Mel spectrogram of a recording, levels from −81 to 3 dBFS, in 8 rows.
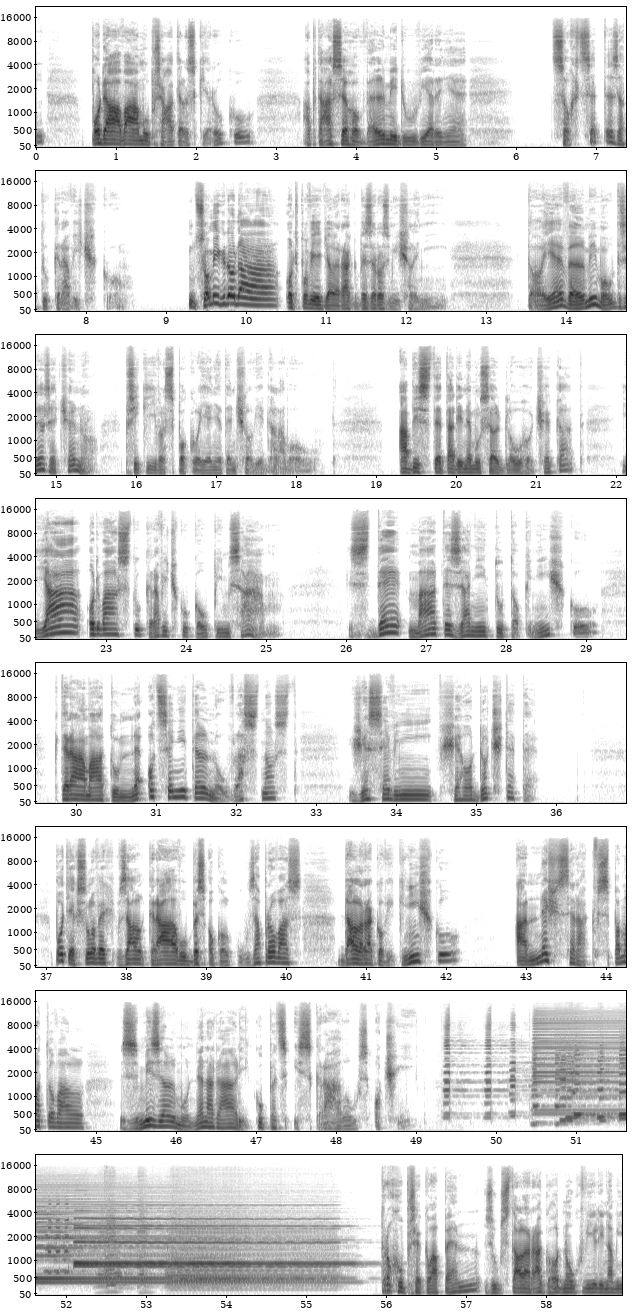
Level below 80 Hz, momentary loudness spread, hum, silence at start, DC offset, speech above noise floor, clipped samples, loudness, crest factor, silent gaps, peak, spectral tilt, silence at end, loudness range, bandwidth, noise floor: -52 dBFS; 15 LU; none; 0 s; under 0.1%; 54 dB; under 0.1%; -22 LUFS; 22 dB; none; -2 dBFS; -4 dB/octave; 0 s; 7 LU; 16.5 kHz; -76 dBFS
